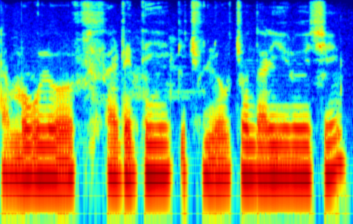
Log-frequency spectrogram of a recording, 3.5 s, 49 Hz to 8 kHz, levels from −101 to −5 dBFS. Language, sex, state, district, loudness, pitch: Bengali, male, West Bengal, Cooch Behar, -15 LUFS, 145 Hz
